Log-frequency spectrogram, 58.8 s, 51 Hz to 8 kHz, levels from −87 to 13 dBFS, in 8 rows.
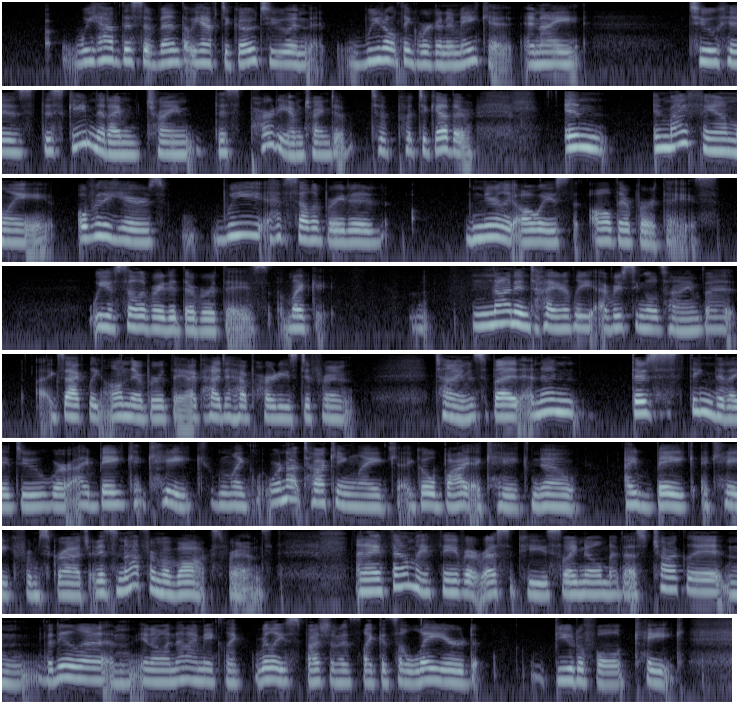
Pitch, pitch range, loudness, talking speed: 185 Hz, 170-210 Hz, -27 LUFS, 145 wpm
